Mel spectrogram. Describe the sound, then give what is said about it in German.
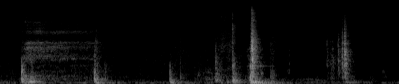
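A door is opened after a knock, with a few faint wooden thuds and clunks spread unevenly across the moment, and a slightly louder knock-like bump in the middle. “Mein lieber Hedge, es hat geklopft. Habe ich gehört, Professor. Ja, und wollen Sie nicht öffnen? Schon unterwegs.”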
